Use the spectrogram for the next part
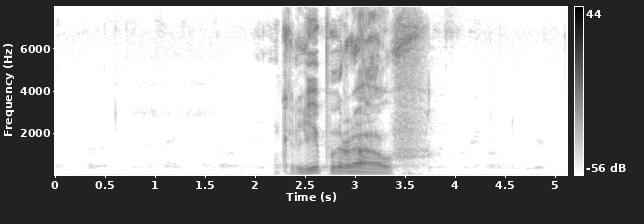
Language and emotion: Russian, neutral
